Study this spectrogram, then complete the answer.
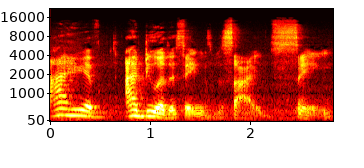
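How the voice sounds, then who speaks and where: Lively intonation from a woman, with noticeable background noise underneath. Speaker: singer and spoken word poet. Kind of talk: casual talk to camera.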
